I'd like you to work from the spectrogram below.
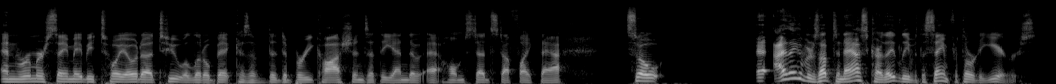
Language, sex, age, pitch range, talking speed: English, male, 30-49, 105-130 Hz, 225 wpm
